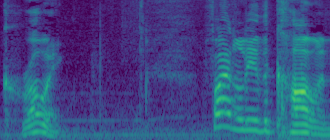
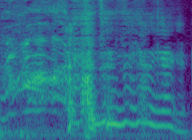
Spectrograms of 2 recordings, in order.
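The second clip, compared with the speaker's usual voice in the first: burst of laughter. Real, not acted. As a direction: explode into a high cackle of laughter.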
